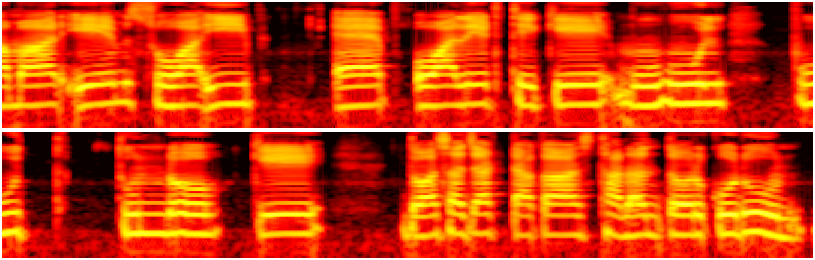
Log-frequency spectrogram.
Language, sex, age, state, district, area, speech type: Bengali, female, 18-30, West Bengal, Jalpaiguri, rural, read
